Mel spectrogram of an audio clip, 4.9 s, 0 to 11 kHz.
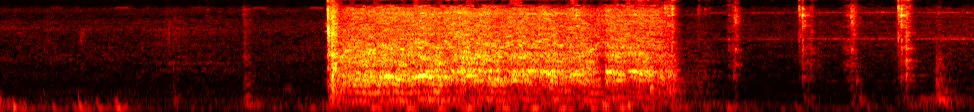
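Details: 1970 Ford Falcon with a budget-rebuilt 5.0 and AOD, first start attempt: the starter spins the engine in a steady churning rhythm for under two seconds, never catches, then quits. It cranks but won't fire.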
